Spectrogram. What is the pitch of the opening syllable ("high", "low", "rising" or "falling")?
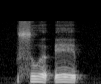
falling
